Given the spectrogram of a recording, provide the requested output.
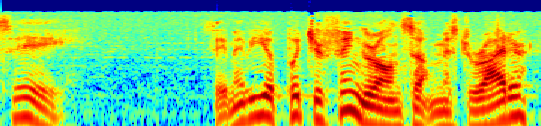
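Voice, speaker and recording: Earnest young ranch hand, husky. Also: male voice, mid-range voice, sing-song, brisk. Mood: earnest, troubled. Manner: folksy cowboy idiom. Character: young, earnest, plain-spoken ranch cowboy. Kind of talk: 1940s radio western acting. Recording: muffled old radio broadcast recording.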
